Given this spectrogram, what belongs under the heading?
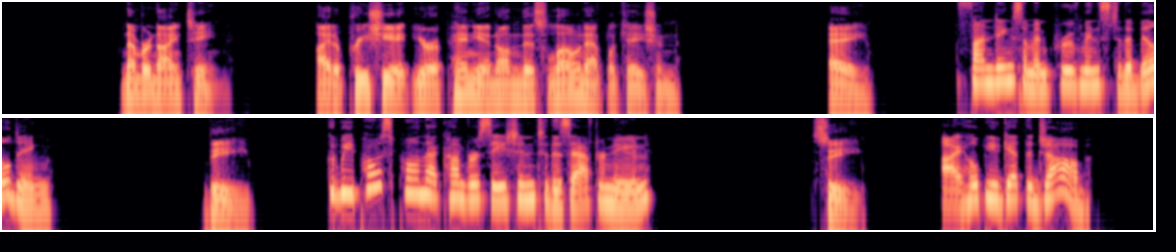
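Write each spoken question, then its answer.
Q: I'd appreciate your opinion on this loan application.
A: B: Could we postpone that conversation to this afternoon?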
